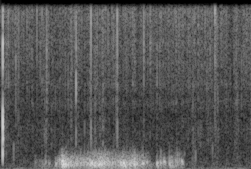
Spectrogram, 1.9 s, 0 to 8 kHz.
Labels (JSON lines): {"label": "biophony, growl", "recorder": "SoundTrap 600 or HydroMoth"}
